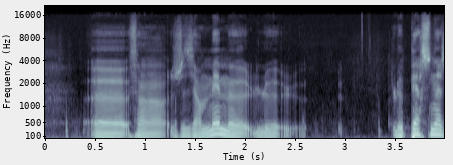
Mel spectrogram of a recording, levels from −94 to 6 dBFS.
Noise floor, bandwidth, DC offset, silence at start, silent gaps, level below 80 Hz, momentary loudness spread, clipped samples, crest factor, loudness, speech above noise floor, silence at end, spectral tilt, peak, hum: -48 dBFS; 17 kHz; under 0.1%; 0.05 s; none; -32 dBFS; 16 LU; under 0.1%; 18 dB; -20 LUFS; 30 dB; 0 s; -5.5 dB/octave; -2 dBFS; none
